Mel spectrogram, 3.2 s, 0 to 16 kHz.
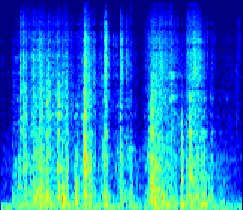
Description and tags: Falling logs 03
Falling logs in a woodshed
Recorded with digital recorder and processed with Audacity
